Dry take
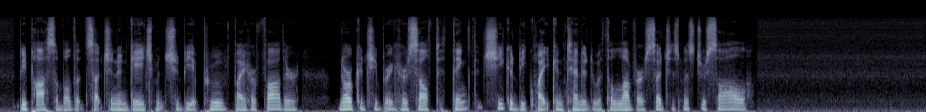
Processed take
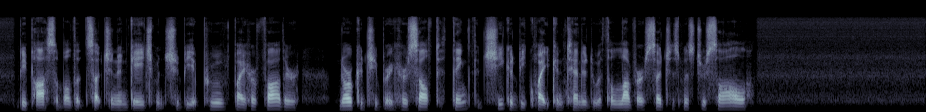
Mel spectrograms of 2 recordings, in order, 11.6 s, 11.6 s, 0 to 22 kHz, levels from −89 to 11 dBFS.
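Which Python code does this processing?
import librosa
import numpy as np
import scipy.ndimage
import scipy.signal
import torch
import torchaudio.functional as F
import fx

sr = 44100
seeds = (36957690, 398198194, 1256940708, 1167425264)

y = scipy.signal.sosfilt(scipy.signal.butter(4, 440.0, 'highpass', fs=sr, output='sos'), x)
y = fx.high_shelf(y, sr, hz=9100.0, db=10.5)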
